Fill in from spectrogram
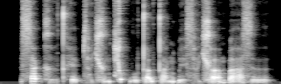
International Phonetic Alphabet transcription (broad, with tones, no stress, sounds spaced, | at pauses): s a˦˥ k̚ x ə̤ː˨˩ t̪ʰ ɛ˨˩ p̚ z a̤˨˩ j ɣ ə˨˦ n t͡ɕ ɔ̰˧˨ h w o˧˩ t̪ a̰˧˥ w t̪ a˨˦ ŋ ɓ ɛ̤˨˩ z a̤˨˩ j ɣ a̰ː˧˥ m ɓ aː˨˦ z əː˧˩˨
